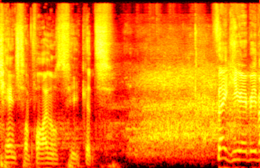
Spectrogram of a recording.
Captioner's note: audience laughs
